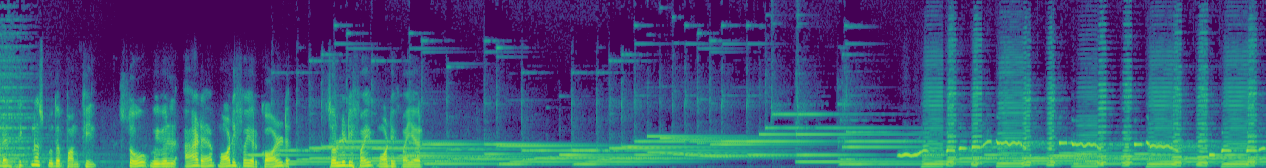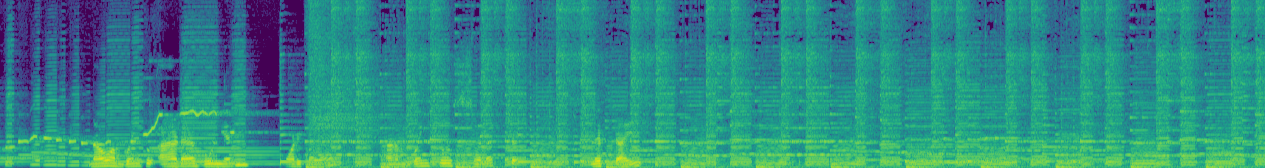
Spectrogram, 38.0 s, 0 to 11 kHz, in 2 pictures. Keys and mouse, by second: 3.1-4.8 drag, 7.1-11.7 drag, 12.6 click, 12.9 click, 13.1 click, 13.8 click, 13.9 click, 14.5 click, 16.7-18.2 drag, 19.6 click, 20.7-22.5 drag, 22.7 click, 24.7 click, 26.5-28.3 drag, 29.5-30.4 drag, 33.7 h, 35.5 ctrl+z.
